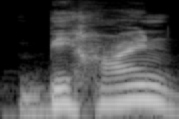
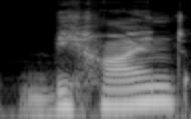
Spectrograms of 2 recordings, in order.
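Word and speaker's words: behind: বিহাইন্ড them there is a school building. তাদের পিছনে একটি স্কুল ভবন আছে। এখানে বিহাইন্ড শব্দের অর্থ হচ্ছে পিছনে। এর দুটি উচ্চারণ আছে বিহাইন্ড অর বাহাইন্ড। দুটি সঠিক।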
